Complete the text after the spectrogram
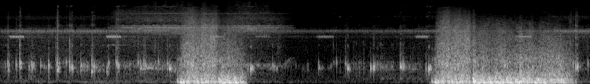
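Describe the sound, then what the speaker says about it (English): Two heavy bursts of rumbling thunder, each roaring for a couple of seconds, roll in over a steady ambient background with faint chirps, the second burst longer and sustained, with no talking. "First lightning, then thunder, perfect."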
